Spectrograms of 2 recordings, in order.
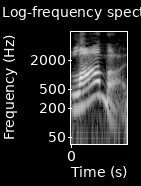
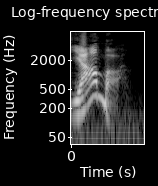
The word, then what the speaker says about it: llama: It's not llama. It's Yama.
